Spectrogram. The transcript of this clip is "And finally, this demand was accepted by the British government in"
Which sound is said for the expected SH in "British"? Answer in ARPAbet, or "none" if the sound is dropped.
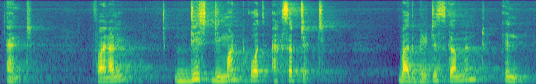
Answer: S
